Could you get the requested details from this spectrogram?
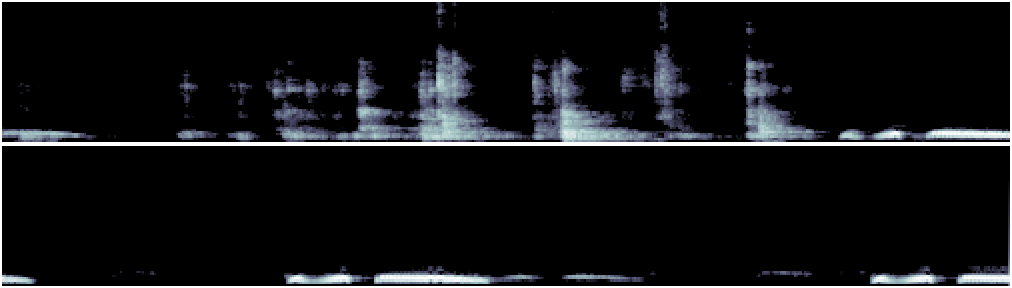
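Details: Decoy spotted dove calling to lure wild doves; clattering and rustling noise at first, then repeated short double coos with long mellow coos.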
